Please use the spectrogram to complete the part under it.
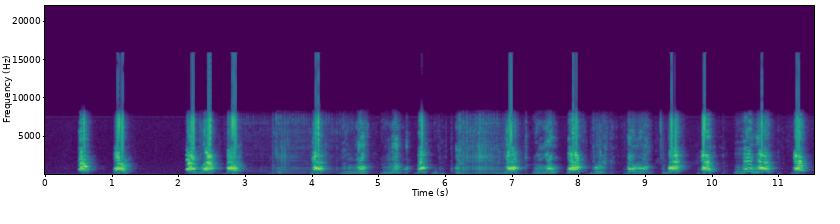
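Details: Alfie, a retriever pup, barks repeatedly at a door stop he has just discovered, a long run of short yappy barks roughly once a second, some with growly edges between them, in a quiet room.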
